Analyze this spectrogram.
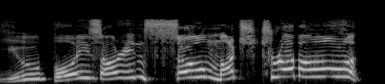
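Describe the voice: A put-on character voice growls and shouts at a very slow pace, with big pitch swings and a fairly bright tone. The sound is dry and close, with no echo.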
